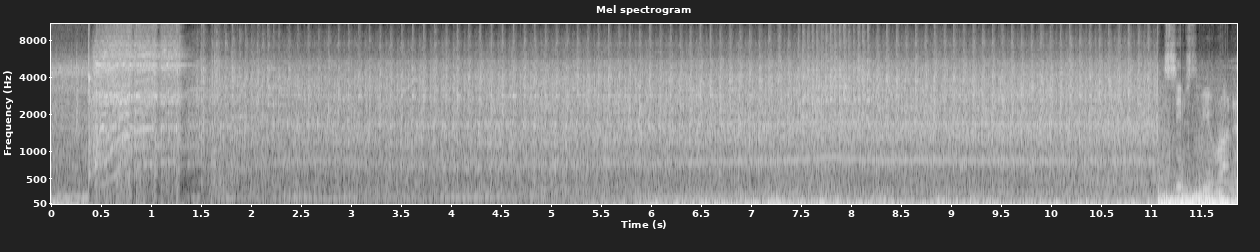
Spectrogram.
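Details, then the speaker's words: Landscaping shop's main house generator that would not start, owner suspecting the battery: jumped with a boost box on the starter, it cranks, catches and settles into a steady, even run with a low drone, running normally. "fine. You can hear it in the background."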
